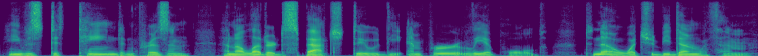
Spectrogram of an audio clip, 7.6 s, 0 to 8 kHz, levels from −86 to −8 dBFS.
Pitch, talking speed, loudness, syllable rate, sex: 100 Hz, 165 wpm, -23 LUFS, 4.4 syllables/s, male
